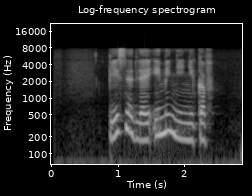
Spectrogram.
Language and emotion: Russian, neutral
